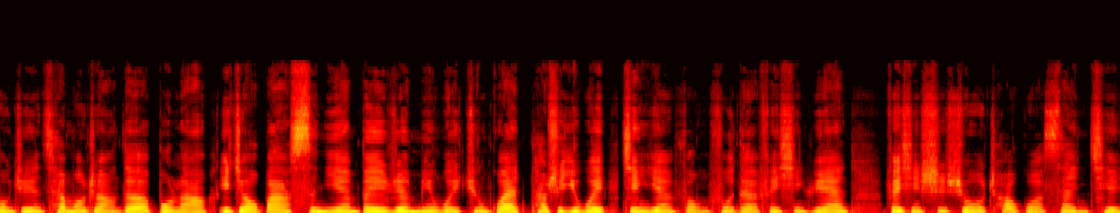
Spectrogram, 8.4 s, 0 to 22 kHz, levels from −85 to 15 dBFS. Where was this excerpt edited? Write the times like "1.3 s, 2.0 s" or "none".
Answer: 1.6 s, 4.6 s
